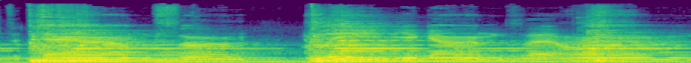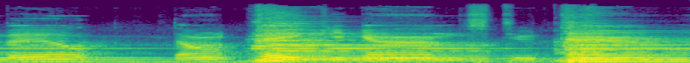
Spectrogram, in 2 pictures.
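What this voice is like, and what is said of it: Singing with country twang. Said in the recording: “You got that good country twang. ... It's that accent thing he's got going on.”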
